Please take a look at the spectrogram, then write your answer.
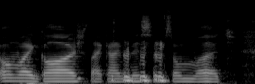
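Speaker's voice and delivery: play-acted smitten, daydreaming, dreamy lovesick tone. Imitating a speaker who is dreaming of him: mock dreamy lovesick voice. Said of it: "straight up thinking of him and be like".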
